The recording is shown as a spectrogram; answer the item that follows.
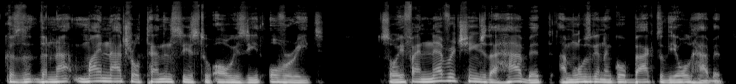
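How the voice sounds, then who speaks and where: A man's voice: fairly low pitch, quick pace, mellow, no echo, studio quality. A man co-hosting a casual podcast, teasing his friends and insisting on his point. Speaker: podcast co-host. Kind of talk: casual chat.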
